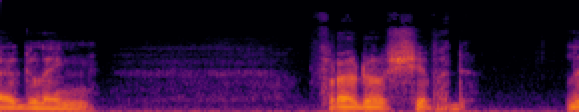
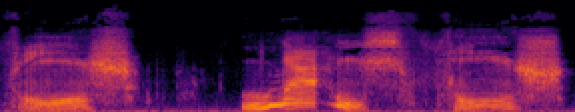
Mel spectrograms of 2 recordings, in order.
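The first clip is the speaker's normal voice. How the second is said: Gollum voice; 2 semitones lower, much slower than usual. Acted. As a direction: croon and snarl like a starved cave creature gloating over fish. Gollum answers from the dark.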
